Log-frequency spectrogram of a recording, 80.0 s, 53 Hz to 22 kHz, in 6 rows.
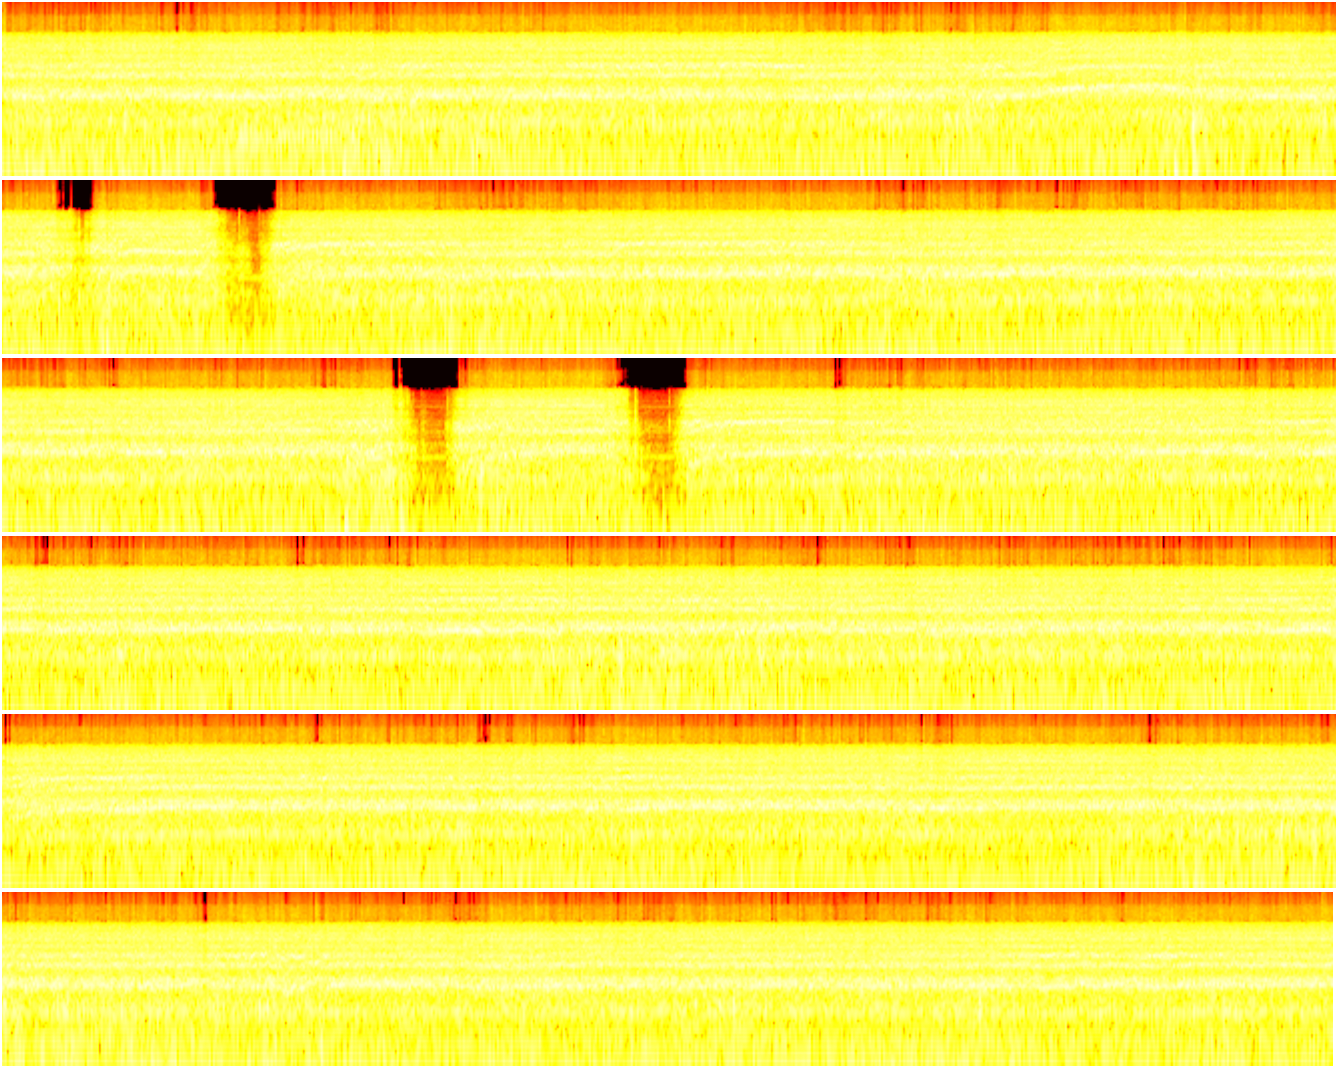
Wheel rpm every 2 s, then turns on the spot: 220, 220, 220, 210, 210, 280, 200, 140, 180, 220, 210, 220, 230, 220, 210, 130, 130, 200, 210, 220, 230, 230, 220, 230, 220, 230, 220, 220, 240, 230, 230, 230, 240, 230, 230, 230, 230, 230, 230, 230.
none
